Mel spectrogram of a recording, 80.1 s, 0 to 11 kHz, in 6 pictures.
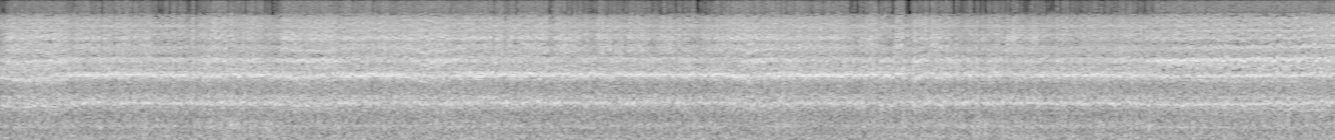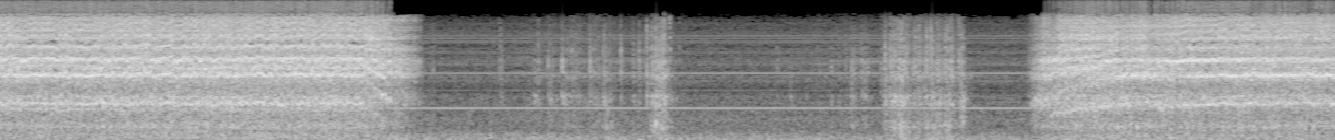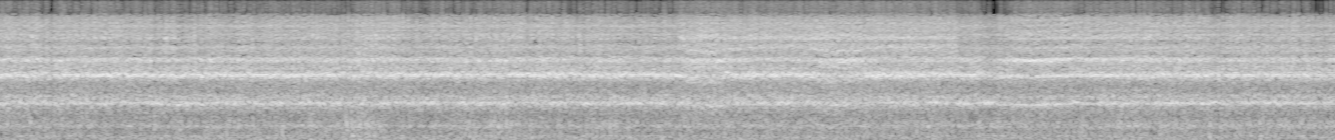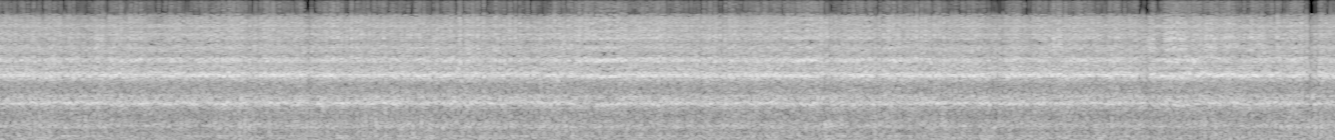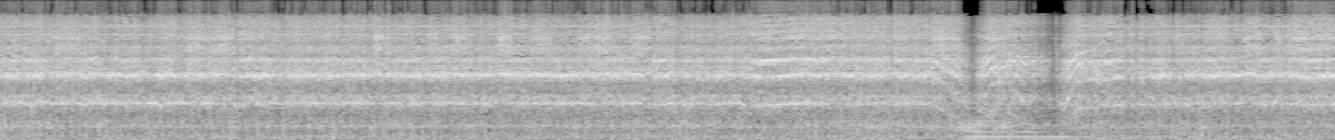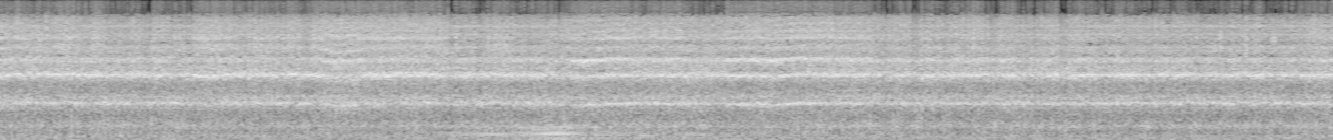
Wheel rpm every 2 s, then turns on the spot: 220, 230, 230, 230, 240, 230, 210, 210, 120, 0, 0, 20, 190, 230, 230, 230, 230, 230, 230, 230, 230, 230, 230, 230, 230, 230, 230, 240, 240, 230, 230, 130, 190, 230, 230, 230, 230, 230, 230, 230.
62-64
